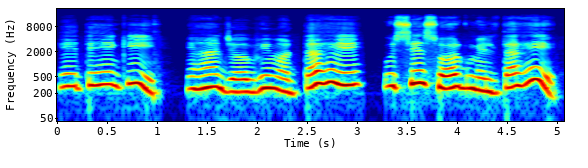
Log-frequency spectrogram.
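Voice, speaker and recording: A woman's voice: sits high, expressive, slow pace, dark tone, no echo. A woman voicing a meek, put-upon young husband in a mild, pleading way.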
